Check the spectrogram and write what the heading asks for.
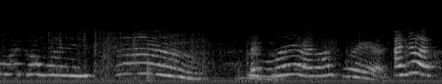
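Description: A cat meowing repeatedly: four or five long, drawn-out meows that arch and waver in pitch.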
